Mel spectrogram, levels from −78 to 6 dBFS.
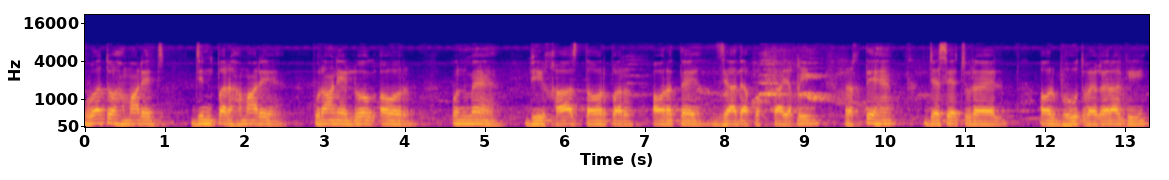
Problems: constant background noise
